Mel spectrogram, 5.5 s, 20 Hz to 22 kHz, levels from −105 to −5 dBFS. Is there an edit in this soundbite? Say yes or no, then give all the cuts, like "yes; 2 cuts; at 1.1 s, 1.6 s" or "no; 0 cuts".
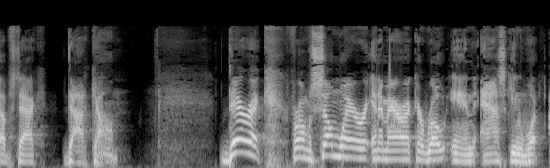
no; 0 cuts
